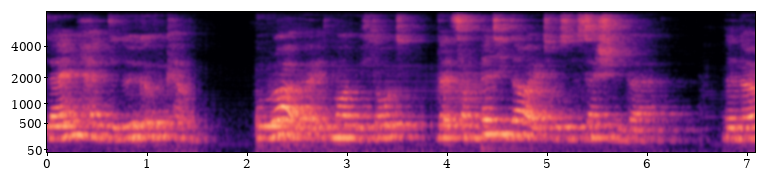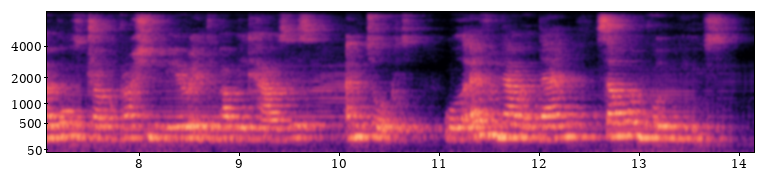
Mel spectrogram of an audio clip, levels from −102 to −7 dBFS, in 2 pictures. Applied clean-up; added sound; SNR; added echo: neural separator model SepFormer DNS4.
